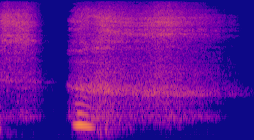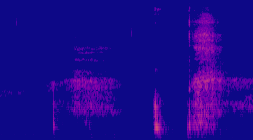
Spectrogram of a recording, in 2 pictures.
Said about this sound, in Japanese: この、呼吸音だけであくびする人もいれば、はあ、みたいな人がいますよね。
